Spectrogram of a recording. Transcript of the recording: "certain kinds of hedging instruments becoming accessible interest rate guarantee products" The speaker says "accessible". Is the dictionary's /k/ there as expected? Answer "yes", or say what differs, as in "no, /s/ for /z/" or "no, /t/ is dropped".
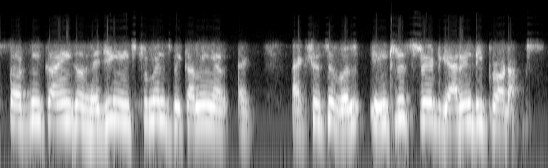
yes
